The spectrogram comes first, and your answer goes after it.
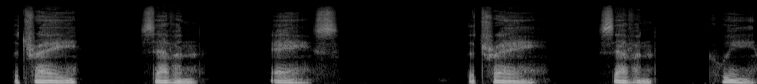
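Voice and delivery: flat, monotonous murmur. A man confined in a hospital repeats the same words to no one, monotonous murmur. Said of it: "murmuring in a monotonous tone".

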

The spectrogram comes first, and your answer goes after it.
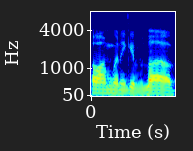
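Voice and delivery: ordinary delivery

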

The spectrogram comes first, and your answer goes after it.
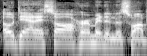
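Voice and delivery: ordinary talk, nothing marked

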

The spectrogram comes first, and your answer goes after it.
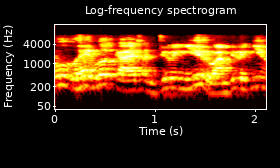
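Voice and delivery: pointed, passive-aggressive tone. Retelling a friend's remark while drinking: imitating a passive-aggressive remark. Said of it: "And it's passive aggressive".

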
